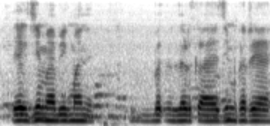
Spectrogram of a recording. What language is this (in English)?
Rajasthani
